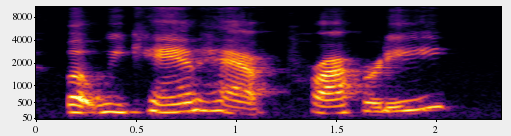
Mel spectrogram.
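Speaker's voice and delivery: normal talking voice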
